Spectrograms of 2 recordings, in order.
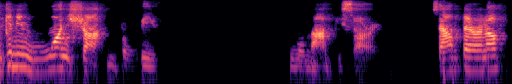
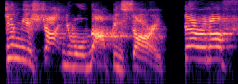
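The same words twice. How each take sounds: First: Confident reasonable close; reasonable man tone. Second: Higher, louder pushy plea; wrong tonality, needy and loud; pushy pleading tone. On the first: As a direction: sound like a reasonable guy offering a deal. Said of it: "reasonable man tone". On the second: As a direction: beg for the shot too hard. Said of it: "Not like". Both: Shown as a demonstration.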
